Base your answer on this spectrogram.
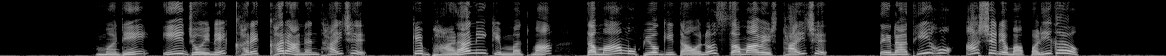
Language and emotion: Gujarati, surprised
